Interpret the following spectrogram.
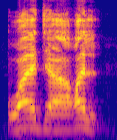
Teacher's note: عین کو گلے سے ادا کریں گے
